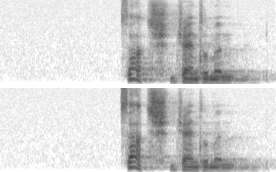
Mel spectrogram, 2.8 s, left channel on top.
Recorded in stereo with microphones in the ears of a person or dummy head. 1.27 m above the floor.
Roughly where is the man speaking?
Right.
